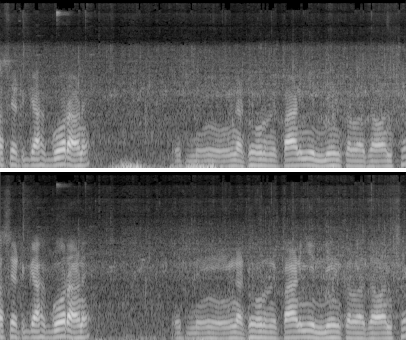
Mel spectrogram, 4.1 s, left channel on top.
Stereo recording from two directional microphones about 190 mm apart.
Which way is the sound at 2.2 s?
5° right (ahead or behind).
